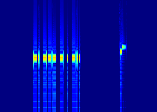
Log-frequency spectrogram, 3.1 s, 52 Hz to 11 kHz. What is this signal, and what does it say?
Morse code, heard as a keyed tone, about 54 wpm, 700 Hz. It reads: NOTED
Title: Sets of 5 Words - New Word Drill - 50wpm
